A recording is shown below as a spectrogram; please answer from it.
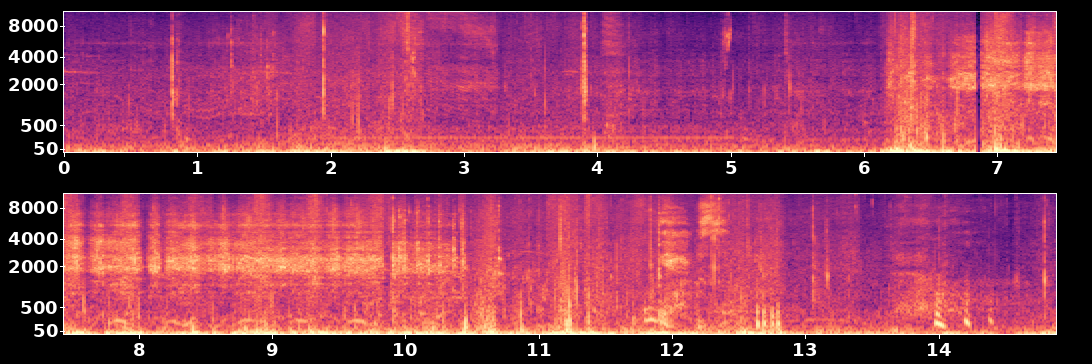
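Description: A baitcasting reel cranked hard while a hooked largemouth bass is fought to the boat. From about six seconds in there is a loud whirring rush with rapid clicks for about four seconds, easing off as the fish is landed.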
